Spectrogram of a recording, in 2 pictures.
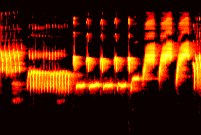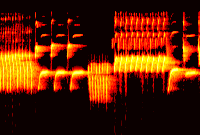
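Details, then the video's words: Crested Gloster canary singing varied tours, a training recording for young canaries: high notes, a low rattling trill, short whistles, rising buzzy phrases, a chattering trill and a fast high trill near the end. "Muhteşem Tepeli Gloster Kanarya Ötüşü | Gloster Kanarya Sesi"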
